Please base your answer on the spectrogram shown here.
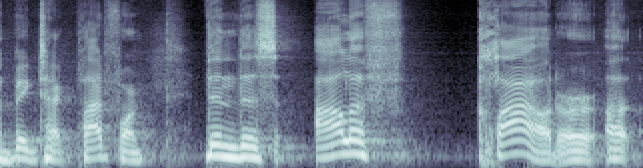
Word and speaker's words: Aleph: tech platform, then this ALF cloud or alif like what's the easy way to pronounce it? A alf Okay.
